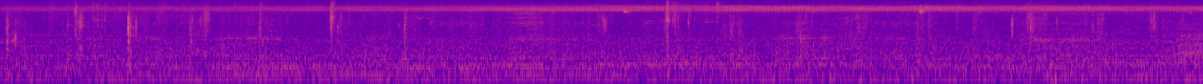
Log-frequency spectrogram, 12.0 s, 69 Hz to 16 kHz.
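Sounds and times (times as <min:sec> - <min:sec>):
footsteps on dirt trail: 0:00.0 - 0:12.0.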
